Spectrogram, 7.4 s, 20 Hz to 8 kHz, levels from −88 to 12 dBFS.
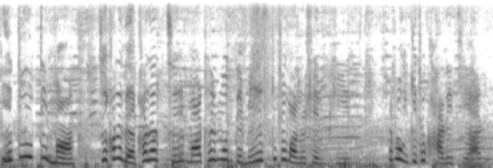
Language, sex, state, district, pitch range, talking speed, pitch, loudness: Bengali, female, West Bengal, Jhargram, 290-440 Hz, 140 wpm, 395 Hz, -15 LUFS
